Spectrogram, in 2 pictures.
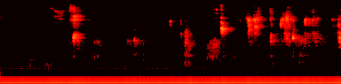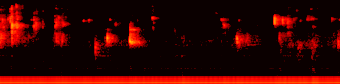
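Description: Faint chewing of chewy rice cakes: soft, wet mouth squishes and small clicks, scattered irregularly.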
